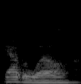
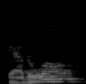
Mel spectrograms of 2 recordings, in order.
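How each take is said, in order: First: The second part sounds like 'well'. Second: The second part sounds like 'wall'. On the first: The speaker calls it right. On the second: The speaker calls it wrong. "say gather wall. Excuse me"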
